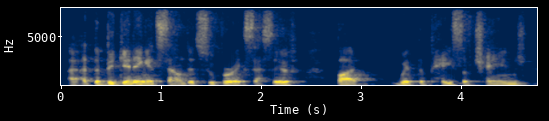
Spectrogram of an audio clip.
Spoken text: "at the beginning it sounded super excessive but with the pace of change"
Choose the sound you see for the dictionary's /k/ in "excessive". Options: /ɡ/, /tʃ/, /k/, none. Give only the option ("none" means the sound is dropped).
/k/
